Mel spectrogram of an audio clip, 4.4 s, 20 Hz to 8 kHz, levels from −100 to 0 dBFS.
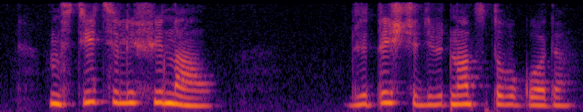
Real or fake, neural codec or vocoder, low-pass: real; none; 7.2 kHz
